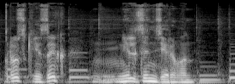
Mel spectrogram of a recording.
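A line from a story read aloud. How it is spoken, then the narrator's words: Devil's grumble. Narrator (Russian): буркнул черт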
